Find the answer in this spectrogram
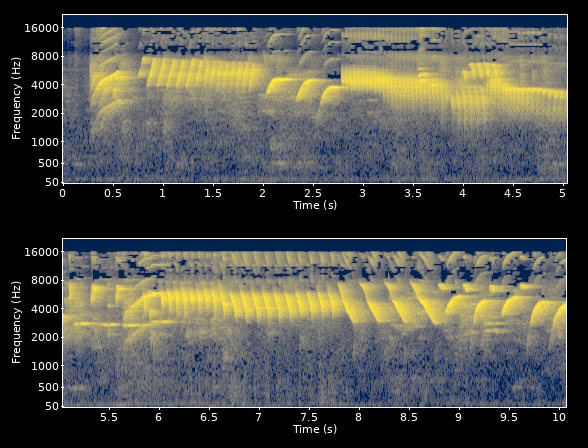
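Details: Young and adult canaries singing together at dawn in a breeding room, high rapid trills and rolling tours shifting pitch, fast repeated notes about twice per second, loud and continuous.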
